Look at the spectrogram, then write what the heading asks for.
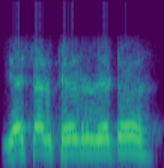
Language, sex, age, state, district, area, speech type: Kannada, male, 60+, Karnataka, Koppal, rural, conversation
